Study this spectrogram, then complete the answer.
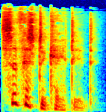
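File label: "sophisticated", British English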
